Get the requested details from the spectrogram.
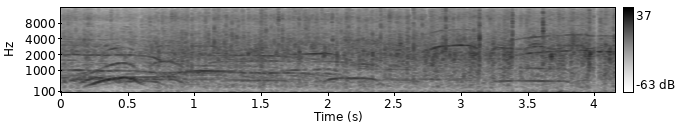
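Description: An audience applauds steadily for about four seconds, a dense wash of clapping at even loudness, with scattered whoops and rising and falling whistles and cheers mixed in.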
